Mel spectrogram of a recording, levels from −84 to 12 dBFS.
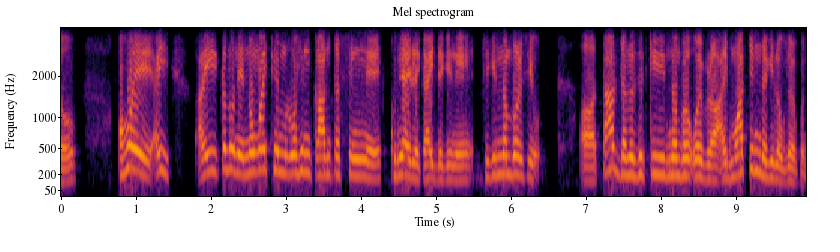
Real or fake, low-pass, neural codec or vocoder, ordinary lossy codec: real; 3.6 kHz; none; Opus, 16 kbps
